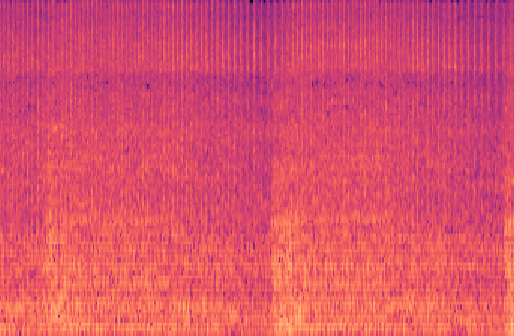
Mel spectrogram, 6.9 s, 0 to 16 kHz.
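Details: Komatsu S6D125 six-cylinder diesel test-run after general overhaul (crankshaft, liners, pistons, conrods, bearings, pumps, turbo, FIP, nozzles): steady, solid clatter with a few brief lifts in speed, even and healthy; normal running.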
